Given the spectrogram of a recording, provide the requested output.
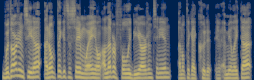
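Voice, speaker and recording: A man's voice: fairly high pitch, steady tone, fast talker, dry recording, lo-fi sound. A man in his twenties from the United States, a podcast guest talking casually in an emphatic, rambling way full of "like" fillers. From United States, Los Angeles. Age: 20s. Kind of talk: casual conversation.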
